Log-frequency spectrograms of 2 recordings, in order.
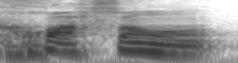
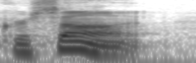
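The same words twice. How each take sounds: First: It is said in a put-on foreign accent. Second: It is said plainly in the speaker's own accent. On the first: The speaker calls it wrong. "I'm not gonna say croissant or whatever the however the fuck you pronounce it" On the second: The speaker calls it right. "I'm gonna say croissant"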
